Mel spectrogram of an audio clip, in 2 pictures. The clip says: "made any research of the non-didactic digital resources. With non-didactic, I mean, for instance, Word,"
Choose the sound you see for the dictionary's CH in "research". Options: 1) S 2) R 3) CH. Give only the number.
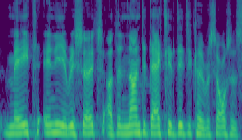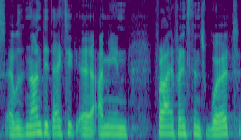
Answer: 3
